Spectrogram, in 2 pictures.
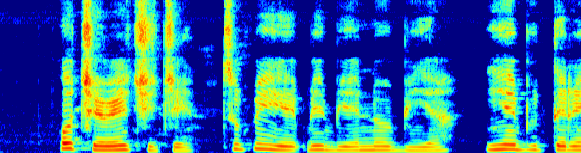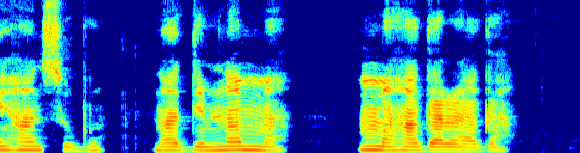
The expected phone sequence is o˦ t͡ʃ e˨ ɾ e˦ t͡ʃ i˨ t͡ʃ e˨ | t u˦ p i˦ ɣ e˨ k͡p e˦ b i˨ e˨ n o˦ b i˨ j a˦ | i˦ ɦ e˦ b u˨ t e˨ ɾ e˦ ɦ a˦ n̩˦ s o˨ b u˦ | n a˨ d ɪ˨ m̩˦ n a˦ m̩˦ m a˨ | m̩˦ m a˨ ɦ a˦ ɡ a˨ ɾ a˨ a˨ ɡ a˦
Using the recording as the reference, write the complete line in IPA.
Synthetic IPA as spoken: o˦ t͡ʃ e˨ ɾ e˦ t͡ʃ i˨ t͡ʃ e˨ | t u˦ p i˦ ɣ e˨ k͡p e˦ b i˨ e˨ n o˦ b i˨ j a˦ | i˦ ɦ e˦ b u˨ t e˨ ɾ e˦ ɦ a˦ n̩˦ s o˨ b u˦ | n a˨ d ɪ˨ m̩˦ n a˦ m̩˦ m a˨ | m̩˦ m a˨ ɦ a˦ ɡ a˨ ɾ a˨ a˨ ɡ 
